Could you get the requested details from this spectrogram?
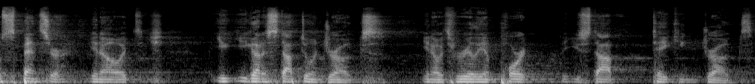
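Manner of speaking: put-on low, slow American accent. Retelling a first day on set, delivering a scene line in an American accent. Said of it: "I had to do an American accent".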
